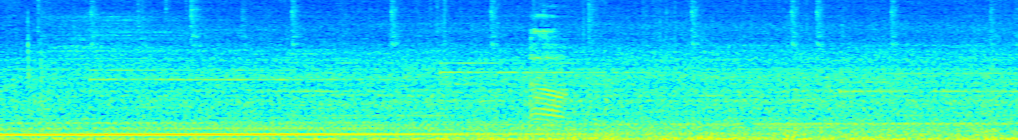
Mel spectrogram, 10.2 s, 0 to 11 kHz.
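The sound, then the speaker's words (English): A 1999 Mustang, 35th anniversary edition from the first year of the New Edge body, with 4.10 gearing, driving, heard from inside the cabin: a steady, loud low rumble of engine and road noise with a humming engine drone that fades out partway through. “And this is the first year of the new Edge Mustang.”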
